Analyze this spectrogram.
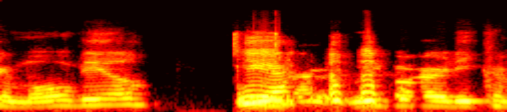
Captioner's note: laughs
